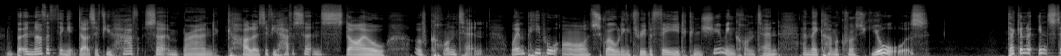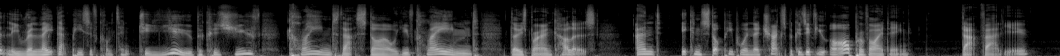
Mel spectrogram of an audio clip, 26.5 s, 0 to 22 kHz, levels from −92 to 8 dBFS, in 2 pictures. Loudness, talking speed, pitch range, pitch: -29 LUFS, 155 wpm, 110-155 Hz, 125 Hz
